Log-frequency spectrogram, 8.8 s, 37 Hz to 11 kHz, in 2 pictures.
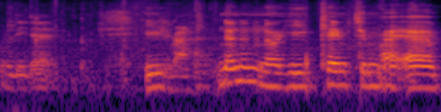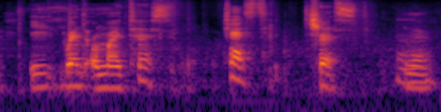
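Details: Man, former professional footballer, who had a stroke at 36 two years earlier, initially severe aphasia, still with word-finding difficulties; aphasia.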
